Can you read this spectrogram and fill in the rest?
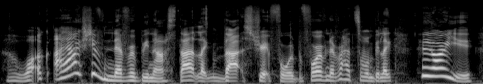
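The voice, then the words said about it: Irish accent with slight Scottish. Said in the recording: “I am Irish with a little bit of Scottish”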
